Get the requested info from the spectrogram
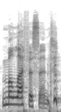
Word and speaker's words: Maleficent: So then moving on, we have, and I'm gonna pronounce this correctly, unlike most of the people around, Maleficent.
